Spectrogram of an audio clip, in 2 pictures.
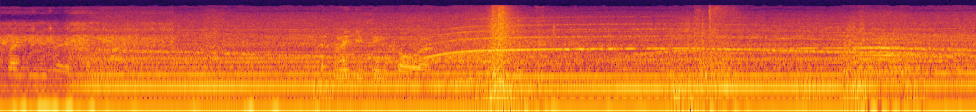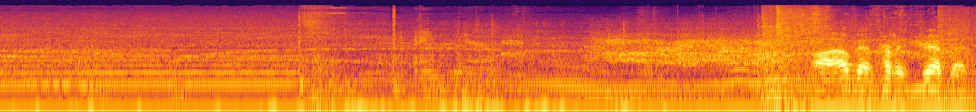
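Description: A car engine revs and hums as the car speeds along.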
